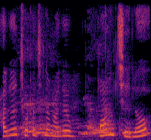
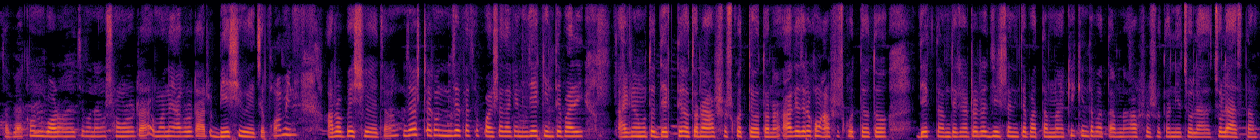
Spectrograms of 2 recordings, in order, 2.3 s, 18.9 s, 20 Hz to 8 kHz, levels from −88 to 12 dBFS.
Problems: constant background noise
